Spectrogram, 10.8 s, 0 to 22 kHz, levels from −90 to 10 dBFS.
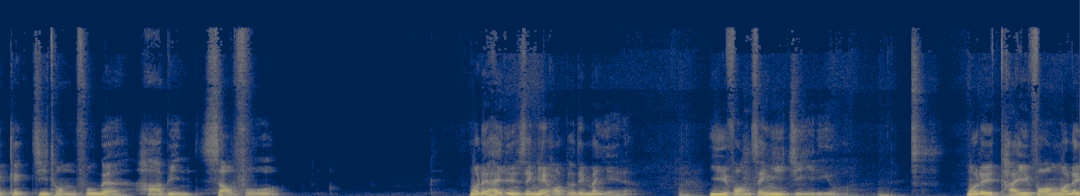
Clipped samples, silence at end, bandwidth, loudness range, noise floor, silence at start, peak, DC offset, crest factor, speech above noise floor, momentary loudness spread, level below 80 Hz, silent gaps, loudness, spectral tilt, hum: under 0.1%; 0 s; 19.5 kHz; 6 LU; -70 dBFS; 0 s; -8 dBFS; under 0.1%; 14 dB; 50 dB; 22 LU; -48 dBFS; none; -21 LUFS; -7 dB/octave; none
